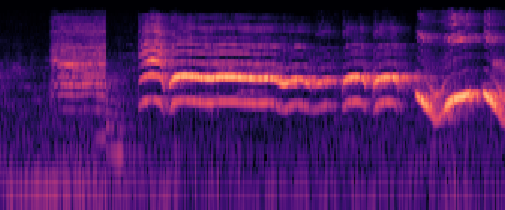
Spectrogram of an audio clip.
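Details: Black-throated laughingthrush singing in the 'old forest' style of many voices, used to rouse and train wild-caught birds: a brief buzzy harmonic burst, then a long steady loud whistle ending in swooping, dipping notes.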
